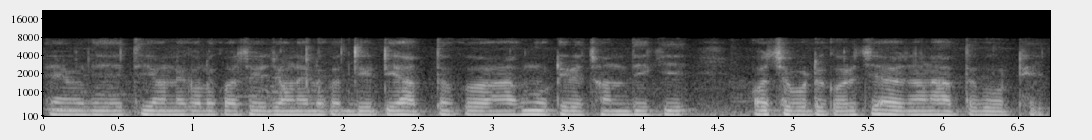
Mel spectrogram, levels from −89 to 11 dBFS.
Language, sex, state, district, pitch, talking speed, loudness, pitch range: Odia, male, Odisha, Nuapada, 145 Hz, 150 wpm, -18 LUFS, 140-145 Hz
